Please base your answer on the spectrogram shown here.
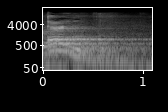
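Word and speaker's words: قلب: A pessoa está a ler o Corão, se não consegue diferenciar entre o Kaf e o Kof na pronúncia, Kaf, Kof, Kalb, Kolb. Então, em vez de dizer coração, está a dizer cão. E em vez de dizer cão, poderá estar a dizer coração.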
